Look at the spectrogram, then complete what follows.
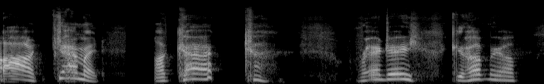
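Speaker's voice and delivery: slow, high, drawn-out wail of pain. Imagining Vince McMahon tearing his quads: imitating Vince McMahon in pain. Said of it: "Vince McMahon was gonna come down and just tear his quads and go".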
